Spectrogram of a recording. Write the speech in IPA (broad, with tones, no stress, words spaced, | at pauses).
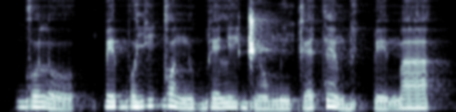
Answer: ɡo˧lo˨ | k͡pe˧bo˧ ji˦ɡɔ˦˨nu˨ be˧li˧ d͡ʒɔ̃˨mĩ˨kɛ˨˦tɛ̃˦˨ bi˨k͡pe˨ ma˧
